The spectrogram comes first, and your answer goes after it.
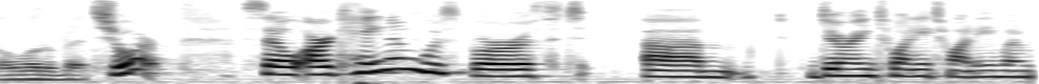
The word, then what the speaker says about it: Arcanum: So Arcanum was birthed during 2020 when we I were. like the name, Arcanum. Thank you. Did I pronounce it correctly? Arcanum? Yes, Okay. yes.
